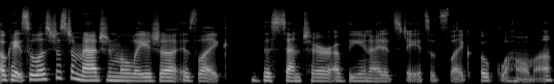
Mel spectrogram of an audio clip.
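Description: A woman talks at a fairly quick pace in a fairly low pitch with ordinary pitch variation and vocal fry. The sound is dry and close, with no echo. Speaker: podcaster and gossip creator. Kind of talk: casual podcast chat. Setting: remote recording, online call. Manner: casual, self-deprecating, chatty.

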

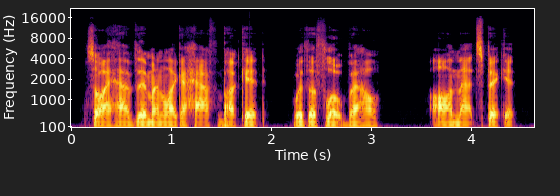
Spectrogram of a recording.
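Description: A man with a Texan accent speaks at a medium pitch. The recording is very clean with a silent background and has a dry, close sound with no echo. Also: very even loudness. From Texas, Waco. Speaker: first-generation cattle farmer. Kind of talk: casual interview.

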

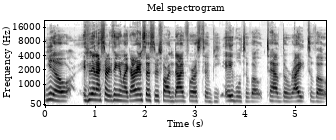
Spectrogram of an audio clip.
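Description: Speaking in an American accent, a woman's voice sits fairly high. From Madison, Wisconsin. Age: 20s. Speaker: grassroots activist. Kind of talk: interview. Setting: studio. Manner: halting, many fillers.

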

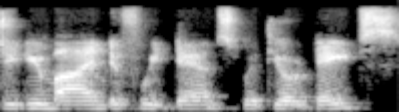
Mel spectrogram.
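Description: In a put-on character voice, a man at medium pitch speaks at a moderate pace with monotone, flat intonation. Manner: polite, asking.

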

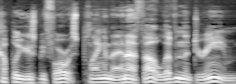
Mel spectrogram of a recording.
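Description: Here is a man with a normal speaking voice and fairly low pitch, in an American accent. The sound is dry and close, with no echo. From US Pacific Northwest, Seattle. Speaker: sports investigative reporter. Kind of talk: podcast interview.

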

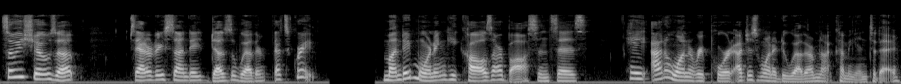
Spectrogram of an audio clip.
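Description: A woman with an American accent talks at a very fast pace with vocal fry. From New Orleans, US South. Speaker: meteorologist. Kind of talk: casual interview chat.

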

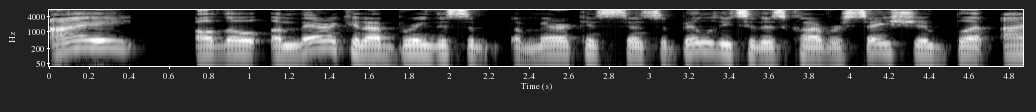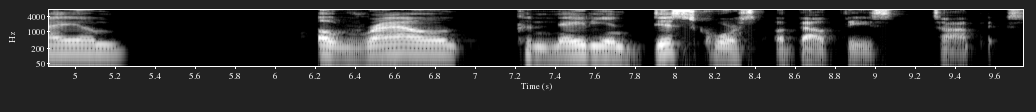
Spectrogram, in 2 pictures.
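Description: A man with a normal speaking voice and a fairly high pitch talks at a moderate pace with lively intonation, on a very clean recording with a silent background and a dry, close sound with no echo. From United States. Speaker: professor. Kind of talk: panel discussion.

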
